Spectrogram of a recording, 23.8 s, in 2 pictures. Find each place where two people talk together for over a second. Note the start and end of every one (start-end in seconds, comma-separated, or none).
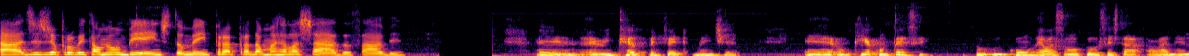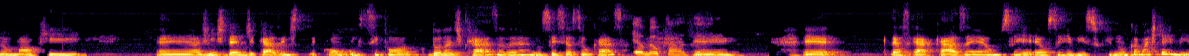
none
